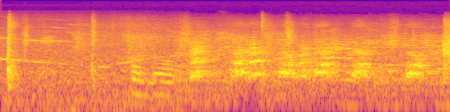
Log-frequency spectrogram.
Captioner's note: dogs barking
